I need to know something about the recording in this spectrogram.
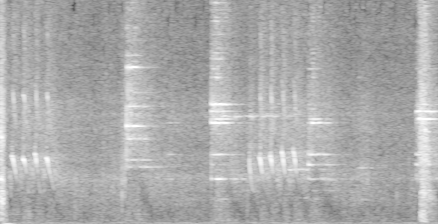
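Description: Several short, high clinks in small groups over a low steady hum, like metal or glass striking lightly.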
